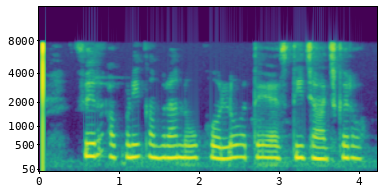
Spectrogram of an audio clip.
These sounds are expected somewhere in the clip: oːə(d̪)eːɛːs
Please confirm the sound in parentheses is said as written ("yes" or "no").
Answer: no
